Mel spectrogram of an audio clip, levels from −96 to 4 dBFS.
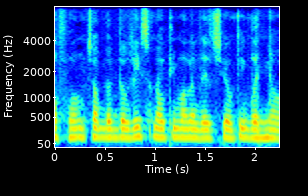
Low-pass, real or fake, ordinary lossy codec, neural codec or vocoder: none; fake; none; codec, 16 kHz, 1 kbps, FreqCodec, larger model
